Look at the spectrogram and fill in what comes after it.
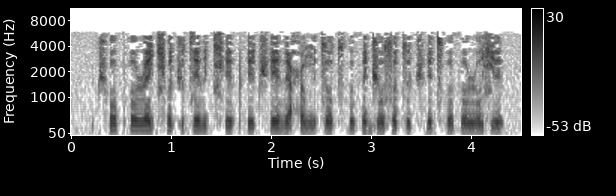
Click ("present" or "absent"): absent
